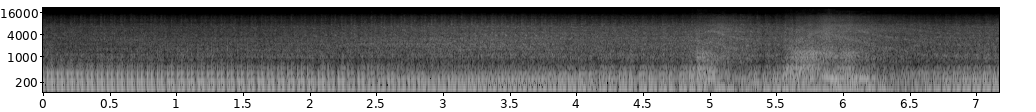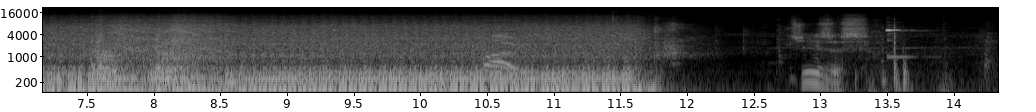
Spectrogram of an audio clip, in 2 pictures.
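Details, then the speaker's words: KTM 1290 Super Adventure motorcycle after spark plug change: steady idle with two crisp throttle blips then shutdown, responsive with no odd noises; slight throttle response improvement — normal running. "I'm just gonna quick reaction in the throttle here that's like a really slight Improvement already"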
